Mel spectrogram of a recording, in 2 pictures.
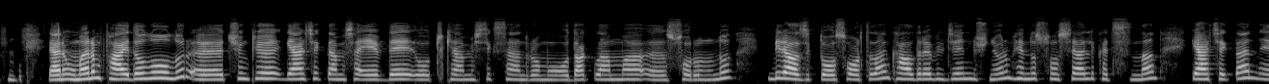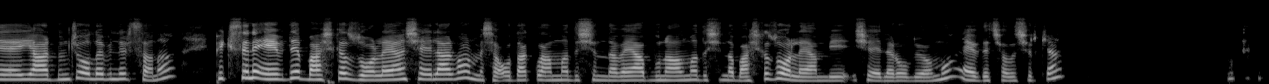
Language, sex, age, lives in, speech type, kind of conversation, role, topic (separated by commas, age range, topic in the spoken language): Turkish, female, 30-34, Spain, conversation, advice, advisor, Tükenmişlik sonrası işe dönerken iş ve dinlenme dengesini nasıl kurabilirim?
